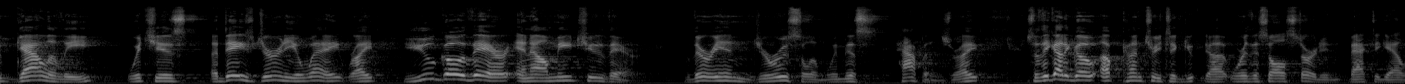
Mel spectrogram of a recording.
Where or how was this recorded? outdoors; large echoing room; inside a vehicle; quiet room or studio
large echoing room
